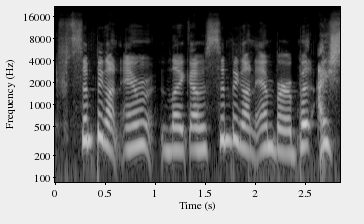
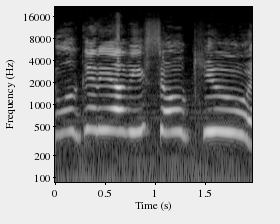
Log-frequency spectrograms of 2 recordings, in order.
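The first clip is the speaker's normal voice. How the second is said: cooing; 9 semitones higher, 8 dB louder, slower than usual. Real, not acted. Cooing over a cute bug.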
